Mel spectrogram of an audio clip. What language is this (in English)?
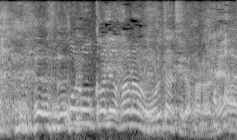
Japanese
